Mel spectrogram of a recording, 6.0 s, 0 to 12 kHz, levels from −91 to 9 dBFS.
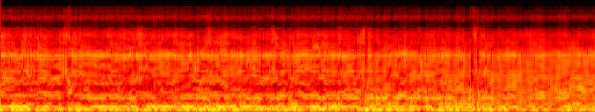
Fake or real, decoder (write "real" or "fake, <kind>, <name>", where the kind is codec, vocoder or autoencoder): fake, vocoder, BigVGAN v2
